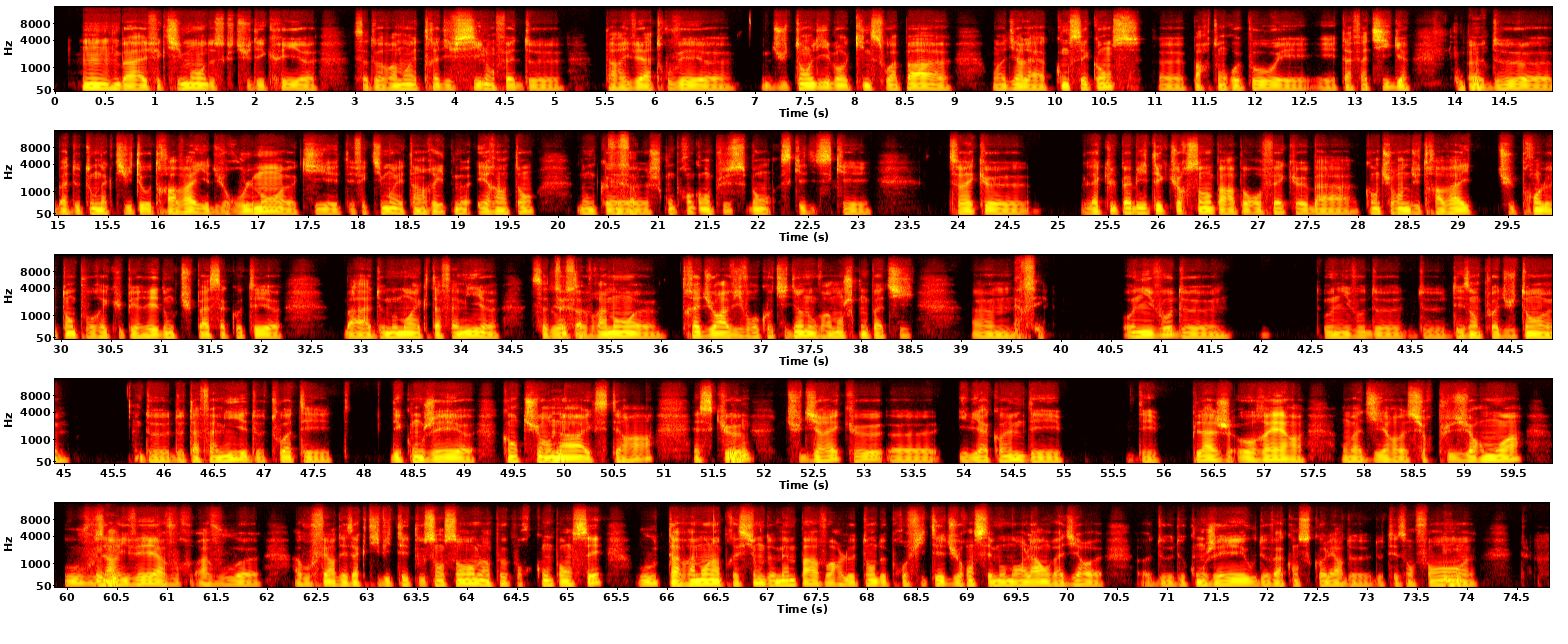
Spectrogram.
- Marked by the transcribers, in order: other background noise; stressed: "horaires"
- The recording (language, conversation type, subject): French, advice, Comment gérer la culpabilité liée au déséquilibre entre vie professionnelle et vie personnelle ?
